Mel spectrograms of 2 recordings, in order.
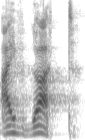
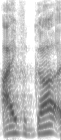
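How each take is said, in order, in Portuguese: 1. O T em "got" é claramente pronunciado. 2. O T em "got" é suavizado em uma vogal. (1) "ele não fala I've got, com o som de T" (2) "Ele fala dessa forma"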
